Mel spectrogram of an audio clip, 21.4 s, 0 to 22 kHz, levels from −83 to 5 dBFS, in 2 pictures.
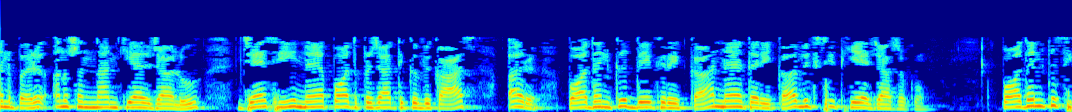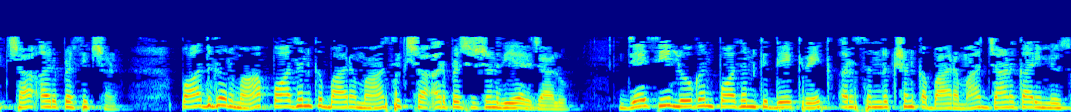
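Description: Speech runs throughout with heavy MP3 compression artefacts, likely from a very low bitrate near 16 kbps: nothing survives above 5.6 kHz, and weak frequency lines flicker between frames, giving a watery swirl and chirpy sibilants that a plain low-pass filter would not produce.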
